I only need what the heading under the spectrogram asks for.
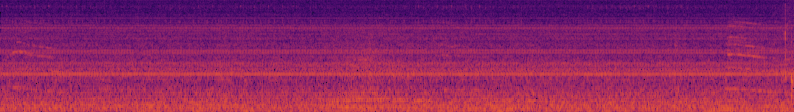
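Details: Ginger tabby boss cat that rules a local area, newly neutered and acting affectionate; soft, faint meows rise briefly near the middle, half-buried under a steady background hum and hiss.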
